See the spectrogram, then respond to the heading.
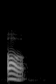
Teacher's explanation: is learn about weak forms so weak forms are like a this is what happens to the word are it takes a weaker form and it becomes a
